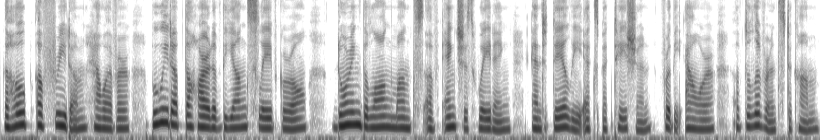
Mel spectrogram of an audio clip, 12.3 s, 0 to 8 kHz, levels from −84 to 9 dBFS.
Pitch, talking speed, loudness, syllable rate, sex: 180 Hz, 150 wpm, -17 LUFS, 4.3 syllables/s, female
